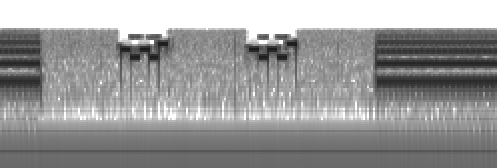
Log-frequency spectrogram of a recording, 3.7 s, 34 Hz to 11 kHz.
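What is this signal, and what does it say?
Five-tone selective call (ZVEI), heard as quick runs of five tones, tones of about 70 ms. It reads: 85850 85850
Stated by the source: ZVEI five-tone selective call 85880 received on an SDR.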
